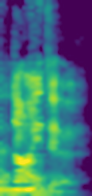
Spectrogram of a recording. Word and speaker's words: NIDA: theater in australia is it you went to nida is that how you say it and idea the national not yeah nida yeah which is a national institute of dramatic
